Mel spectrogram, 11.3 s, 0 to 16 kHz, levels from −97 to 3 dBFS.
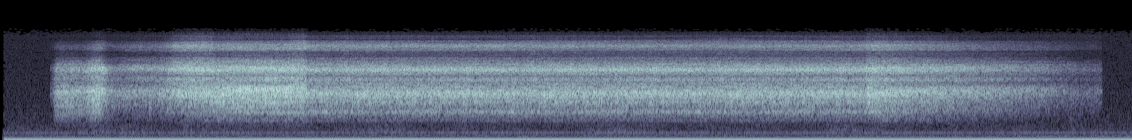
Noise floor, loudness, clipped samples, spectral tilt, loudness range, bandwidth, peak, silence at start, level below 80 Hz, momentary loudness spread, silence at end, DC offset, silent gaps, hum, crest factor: -49 dBFS; -19 LUFS; under 0.1%; -0.5 dB/octave; 3 LU; 7 kHz; -4 dBFS; 0 s; -54 dBFS; 13 LU; 0.3 s; 2%; none; none; 16 dB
